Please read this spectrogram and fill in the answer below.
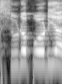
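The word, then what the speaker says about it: pseudopodia: बोलते हैं सूडोपोडिया, लिखते हैं पसीडोपोडिया।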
